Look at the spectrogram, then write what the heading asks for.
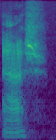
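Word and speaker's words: Æ: x um and then the ae is like pronounced ash yeah and then a12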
